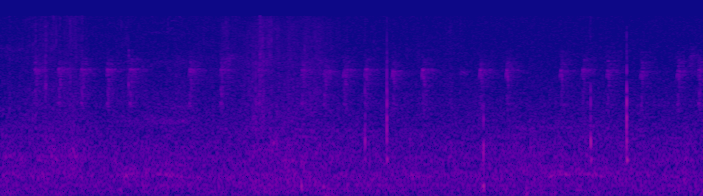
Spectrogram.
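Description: Near silence: faint outdoor background of soft, high-pitched ticks several times a second, with a few slightly sharper clicks around the middle and toward the end.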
